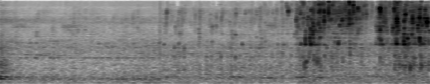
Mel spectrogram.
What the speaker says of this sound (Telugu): ఒక అర గ్లాసు నీళ్ళు వేసుకుంటున్నాను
